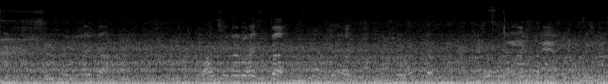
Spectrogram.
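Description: Boat engine running steadily under way, a low even drone, with the rush of water and wind along the hull. Faint voices talk in the background.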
